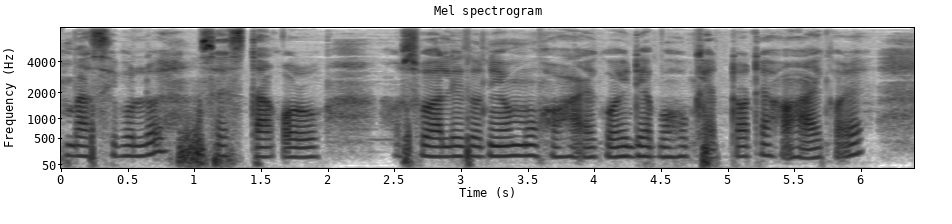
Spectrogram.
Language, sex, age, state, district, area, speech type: Assamese, female, 45-60, Assam, Sivasagar, rural, spontaneous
